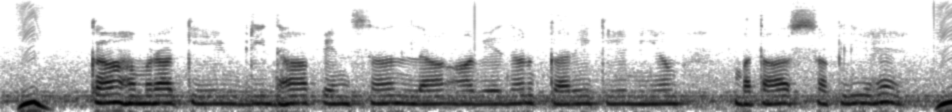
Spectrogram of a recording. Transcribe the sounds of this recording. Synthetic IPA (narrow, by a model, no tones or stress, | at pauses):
kjaːɦɐmɾakiʋɾɪd̪ʱapeːnsənlaaːʋeːd̪ənkəɾekenijəm | bɐt̪asəkliɦɛː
